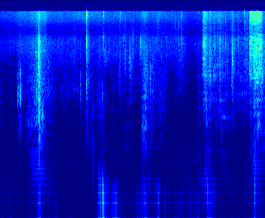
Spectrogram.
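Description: A trowel scrapes wet plaster onto a wall.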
